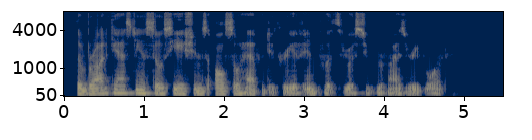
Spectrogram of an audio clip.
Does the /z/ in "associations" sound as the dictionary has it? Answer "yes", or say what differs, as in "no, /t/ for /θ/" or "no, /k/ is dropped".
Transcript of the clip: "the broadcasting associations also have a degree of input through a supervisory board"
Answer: yes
